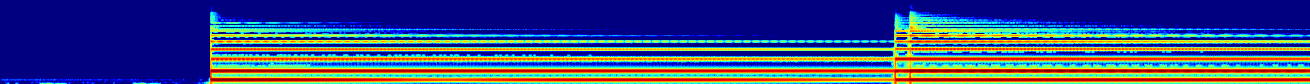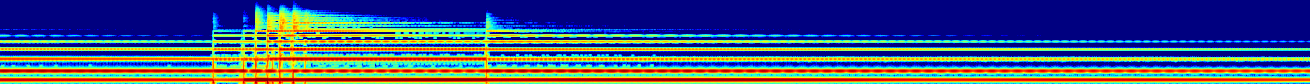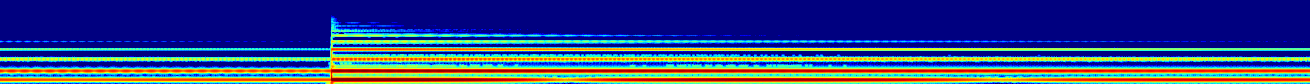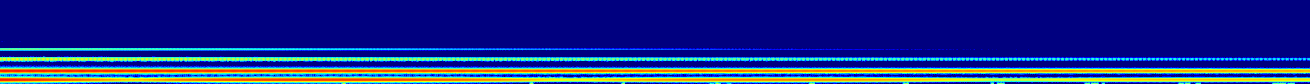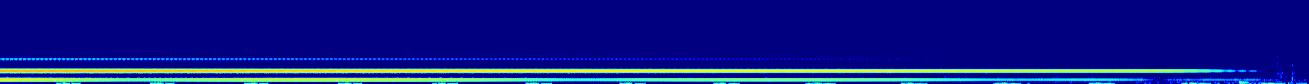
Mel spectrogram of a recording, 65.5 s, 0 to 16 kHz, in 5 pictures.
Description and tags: Himalayan Singing Bowl #16
Sound sample of antique singing bowl from Nepal in my collection, played and recorded by myself. Processing done in Audacity; mic is Zoom H4N.
bell, bowl, brass, bronze, chime, clang, ding, drone, gong, harmonic, hit, meditation, metal, metallic, percussion, ring, singing-bowl, strike, tibetan, tibetan-bowl, ting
